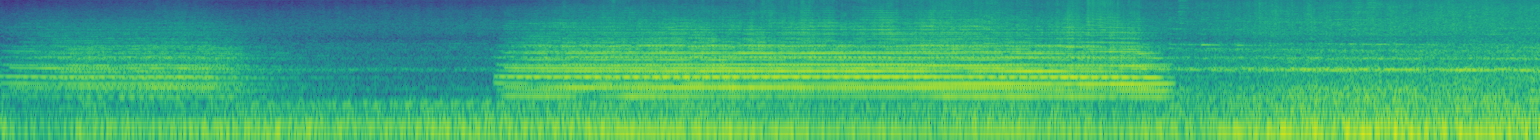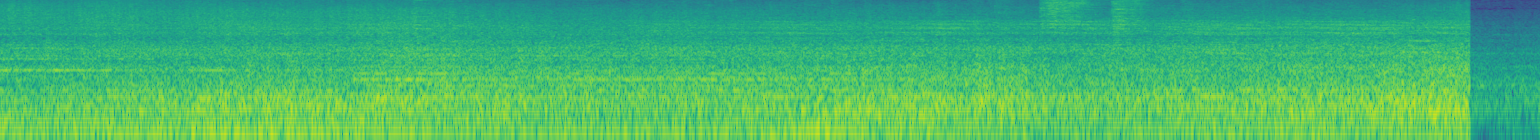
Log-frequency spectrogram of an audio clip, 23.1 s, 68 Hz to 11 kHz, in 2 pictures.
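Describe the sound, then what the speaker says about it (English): A daily mixed freight train passes in Central Florida, sounding loud sustained horn blasts before a continuous heavy rumble and rolling wheel noise fills the rest of the clip. "Q452 is daily mixed freight from Miami to Winston."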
